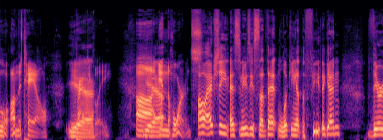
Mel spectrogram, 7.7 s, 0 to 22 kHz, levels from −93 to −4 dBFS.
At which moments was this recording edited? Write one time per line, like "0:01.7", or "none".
0:04.6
